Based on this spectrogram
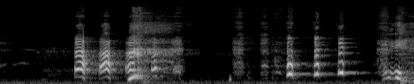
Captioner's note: laughing; group laughing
